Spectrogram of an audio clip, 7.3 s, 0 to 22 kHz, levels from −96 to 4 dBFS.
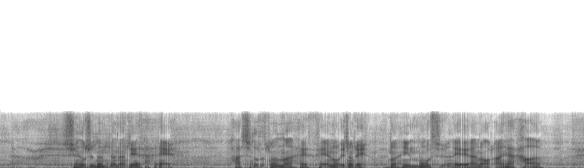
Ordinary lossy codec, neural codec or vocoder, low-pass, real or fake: none; autoencoder, 22.05 kHz, a latent of 192 numbers a frame, VITS, trained on many speakers; 7.2 kHz; fake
